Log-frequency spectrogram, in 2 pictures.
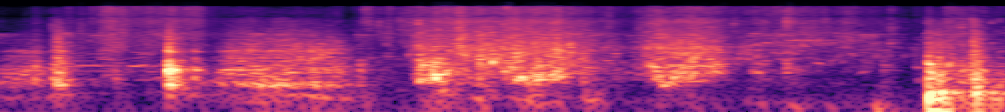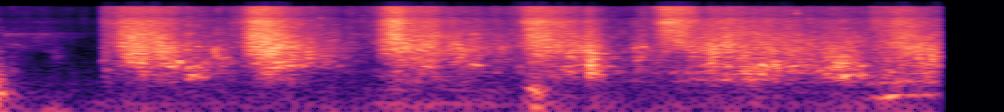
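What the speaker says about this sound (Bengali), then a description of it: "তো এখন হচ্ছে আমি কাপড় চোপড়গুলোকে একটু ভিজিয়ে নিব" Clothes being soaked and sloshed in water at a village tube well, with repeated splashes and trickling pours arriving in uneven bursts and some louder, denser stretches of water noise in the second half.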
